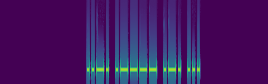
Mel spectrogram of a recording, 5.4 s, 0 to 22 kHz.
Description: Morse code, heard as a keyed tone, about 25 wpm, 700 Hz. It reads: F1RS
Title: DXCC-100 Call Signs - 4 Characters - 25wpm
